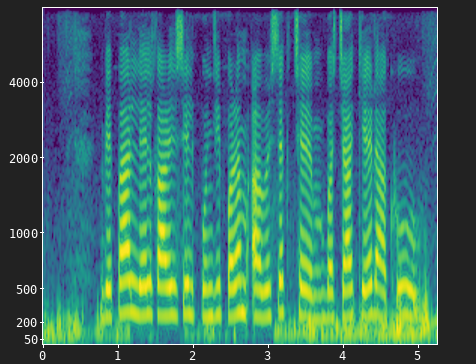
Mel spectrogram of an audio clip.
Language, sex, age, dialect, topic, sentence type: Maithili, female, 25-30, Bajjika, banking, statement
